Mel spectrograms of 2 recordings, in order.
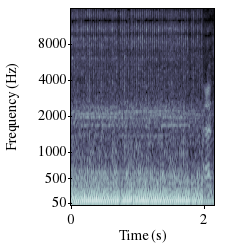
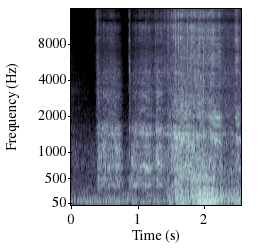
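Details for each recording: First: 1975 Dodge pickup six-cylinder after a new, smaller replacement starter was fitted: even idle with a low steady exhaust beat, no misfire or knock; engine running smoothly. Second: Abandoned 1975 Dodge pickup, first start attempt with starter jumped by wire and an old smoking battery: slow labouring cranking about three per second, stops, cranks again and briefly catches; starter sounds rough and tired.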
